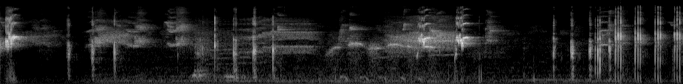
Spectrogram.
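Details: Tame Javan myna singing while perched on a hand: a jumble of harsh clicks, buzzy chatter and bright high squeaky notes, with short pauses and a burst of rapid ticks near the end.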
